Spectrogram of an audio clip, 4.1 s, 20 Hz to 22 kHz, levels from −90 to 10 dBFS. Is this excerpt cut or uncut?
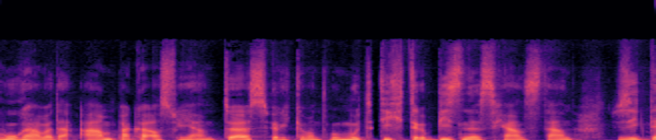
cut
